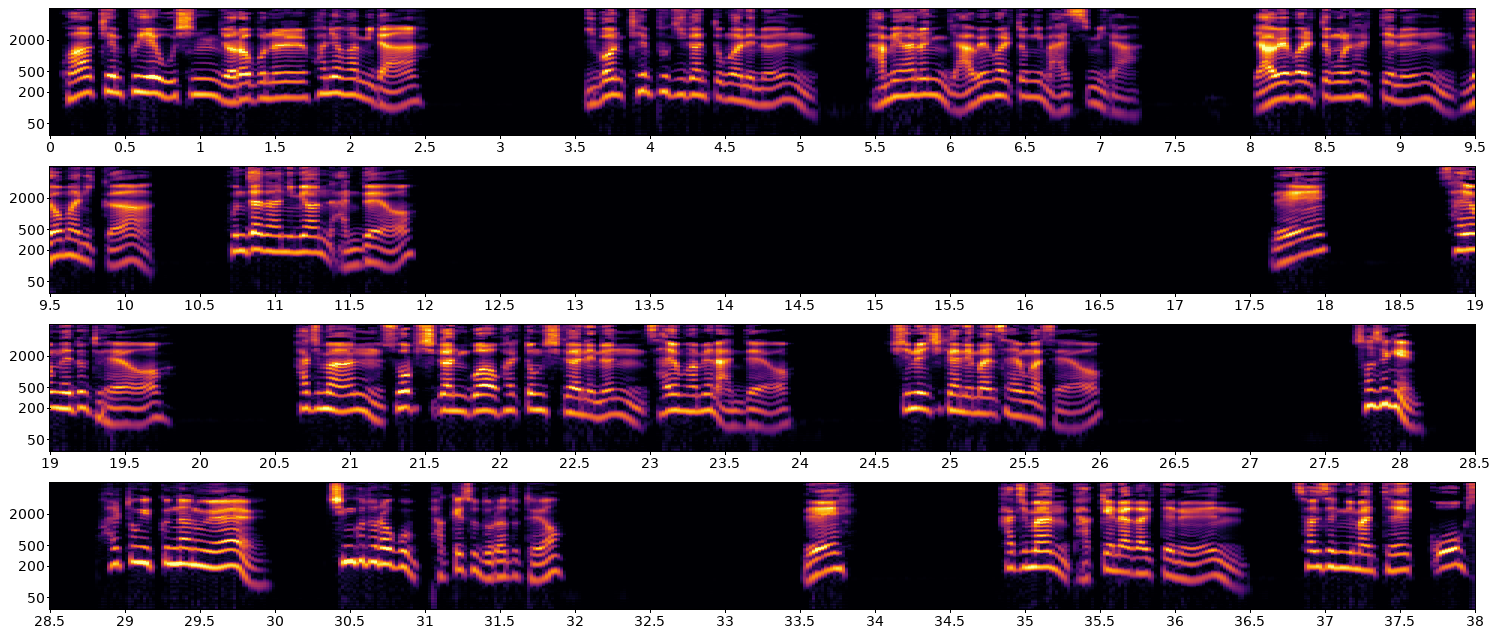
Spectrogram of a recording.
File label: english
